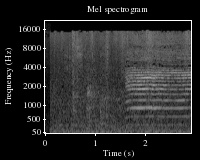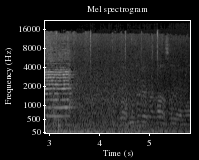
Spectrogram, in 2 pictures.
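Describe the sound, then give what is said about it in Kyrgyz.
Sheep bleat at a small livestock market in Bishkek where small animals are sold: one long, wavering bleat stands out above a murmur of voices and background noise, followed by fainter, shorter bleats. “Бишкектеги Баят деп аталган майда жандык саткан чакан базар.”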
